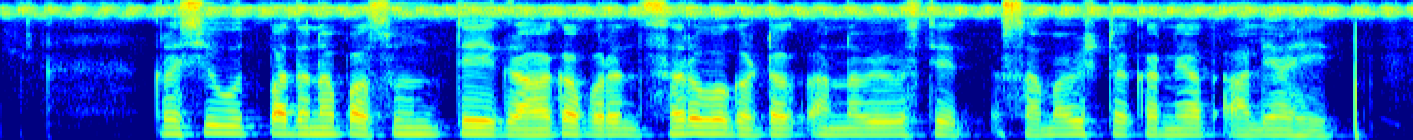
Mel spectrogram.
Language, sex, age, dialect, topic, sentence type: Marathi, male, 31-35, Standard Marathi, agriculture, statement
